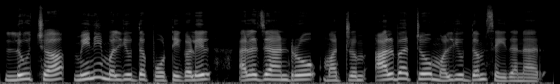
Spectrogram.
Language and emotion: Tamil, neutral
